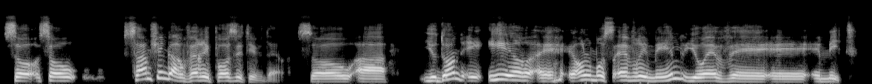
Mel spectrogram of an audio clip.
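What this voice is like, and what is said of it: Israeli-accented English. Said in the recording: “I'm sure that you can hear from my accent that I'm Israeli.”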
